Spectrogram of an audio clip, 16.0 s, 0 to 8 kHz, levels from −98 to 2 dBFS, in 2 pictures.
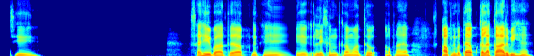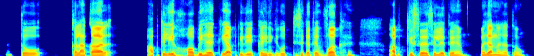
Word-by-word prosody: जी। 120 -3 -6 2.3
सही 140 +3 +2
बात 115 -1 0
है, 120 - +2
आपने 115 0 -2
कहीं 115 0 -6
ये 115 0 -4
लेखन 115 -1 -3
का 115 +1 -4
माध्य 110 +1 -4 0.2
अपनाया। 120 +3 -4 0.5
आपने 150 +8 +5
बताया 190 +1 +4
आप 190 - -1
कलाकार 130 +1 +7
भी 120 -2 +3
हैं, 110 0 -4 0.4
तो 120 -2 -1 0.4
कलाकार 140 +6 +5 0.6
आपके 135 +6 -2
लिए 170 0 +3 0.2
हॉबी 125 +6 +3
है 175 +1 +3
कि 170 -1 -4
आपके 150 +1 +2
लिए 150 0 0
कहीं 135 0 0
न 145 - -3
कहीं 140 -1 -10
वो 135 -1 -2
जिसे 135 +2 -6
कहते 135 +3 -1
हैं 140 - -2
वर्क 130 0 +4
है? 125 -1 -10 0.5
आप 135 +2 +1
किस 165 -3 -3
तरह 150 -2 +3
से 135 +1 -3
लेते 120 +1 0
हैं, 115 -1 -3 0.3
मैं 135 - +1
जानना 125 -2 +4
चाहता 115 0 -5
हूँ। 115 +2 -11
125 Hz, 170 wpm, -24 LUFS, 115-145 Hz, 2.3 s, कलाकार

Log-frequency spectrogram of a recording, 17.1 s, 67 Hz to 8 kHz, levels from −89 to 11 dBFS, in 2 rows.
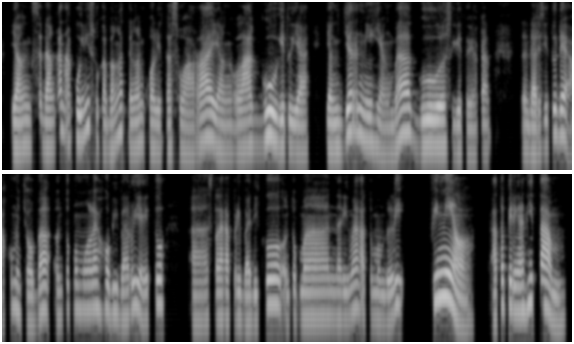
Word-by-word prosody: Yang 135 +2 0
sedangkan 135 +9 0
aku 170 -2 0
ini 210 - 0
suka 155 -6 -6
banget 175 +11 -2
dengan 135 +2 -1
kualitas 125 -1 -4
suara 125 +7 +2
yang 125 -4 -2
lagu 135 +7 +3
gitu 140 -1 0
ya, 120 -2 +1 0.3
yang 130 -1 +1
jernih, 190 -6 +3
yang 115 -3 -5
bagus 140 -6 +3
gitu 120 -2 -6
ya - - -15
kan. 125 -1 -3 0.5
Nah, - - -3
dari 115 -1 +1
situ 140 +8 -2
deh 185 -2 +4
aku - - -7
mencoba 155 0 -1
untuk 155 +5 -9
memulai 170 +1 -2
hobi 165 -2 -2
baru 145 +5 -1
yaitu, 185 +7 -1 0.4
eee, 125 0 -6
selera 135 -1 0
pribadiku 140 +9 0
untuk 145 +3 -6
menerima 140 +3 -2
atau - - -10
membeli 135 +9 -2 0.4
vinyl 215 - +6 0.3
atau 135 +8 +2
piringan 165 -3 +2
hitam, 185 - +4
140 Hz, 145 wpm, -23 LUFS, 130-170 Hz, 0.5 s, vinyl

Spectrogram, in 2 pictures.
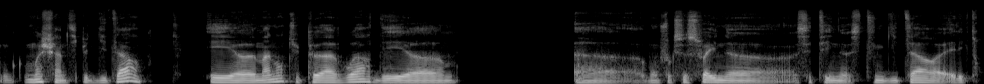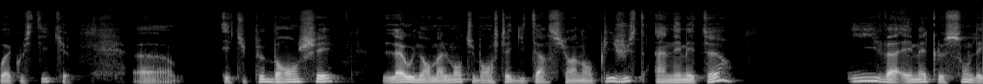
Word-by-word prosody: donc 95 0 -13
moi, 110 +2 -1
je - - +1
fais - - 0
un 95 - -1
petit - - -10
peu 100 - -7
de 85 - -14
guitare. 130 - 0 0.7
Et, 100 -1 +2
heu, 95 0 +3
maintenant 105 +8 +1
tu 140 - -11
peux 105 -2 +1
avoir 110 +6 +1
des, 95 0 +1
hem 85 -1 0 1.2
heu, 80 -3 -8
bon, 90 +2 -8
faut 90 - -9
que - - -8
ce - - -4
soit 105 -3 +1
une, 95 -2 +1
heu, 85 -3 -3 0.2
c'était - - -6
une, 90 -2 -2
heu, 80 - -6
c'était - - -8
guitare, 90 +2 -1
heu, - - 0
électroacoustique. 130 +2 -4 0.7
Hem, - - -6 0.5
et - - -3
tu - - -11
peux 130 - 0
brancher 125 +5 +4 0.4
là 105 +2 +6
où 115 -1 +9
normalement 100 +2 +2
tu 115 -3 -6
branches 95 0 -2
tes 95 -1 +1
guitares 95 +2 -2
sur 95 -2 -3
un 90 0 0
ampli, 90 - -1
juste 150 +4 -2
un 100 -1 +1
émetteur. 105 - +3 1.1
Il 155 +3 +1
va 110 -4 +5
émettre 115 +2 +2
le 100 - +2
son 115 +5 +2
de 110 - +2
la 100 - +3
100 Hz, 175 wpm, -23 LUFS, 90-115 Hz, 1.2 s, où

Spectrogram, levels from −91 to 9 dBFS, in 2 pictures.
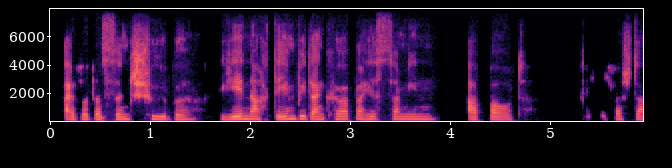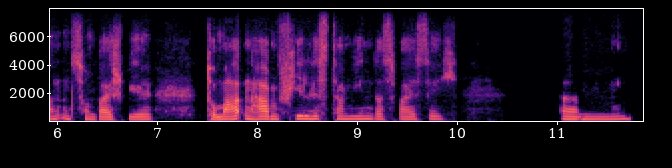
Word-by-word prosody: Also, 165 +1 +5
das 175 +1 0
sind 170 0 +3
Schübe, 160 -3 +4 0.2
je 175 +1 +4
nachdem, 180 +1 +2
wie 190 -1 +3
dein 175 0 +4
Körper 180 +1 0
Histamin 170 0 -4 0.3
abbaut, 155 -1 0 0.6
richtig 380 - -19
verstanden? 180 0 -3
Zum 175 -5 -5
Beispiel 165 0 -1 0.5
Tomaten 170 +3 +3
haben 180 0 +4
viel 195 +2 -1
Histamin, 185 0 -4
das 175 -1 -6
weiß 170 +1 -6
ich. 180 -1 -7 1.1
Ähm, 170 +1 -4
175 Hz, 115 wpm, -23 LUFS, 165-180 Hz, 1.1 s, Also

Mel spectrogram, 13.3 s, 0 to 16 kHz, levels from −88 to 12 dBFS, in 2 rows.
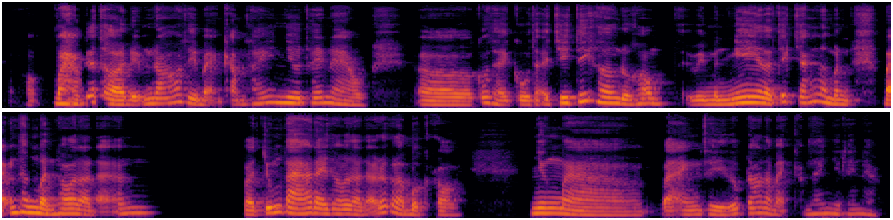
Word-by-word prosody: ờ, - - -12
vào 165 -3 +4
cái 215 +1 +1
thời 145 -5 +6
điểm 135 +5 +1
đó 180 +6 -1
thì 170 - +1
bạn 140 - -3
cảm 140 - -7
thấy 185 +6 -4
như 195 -2 +4
thế 185 - -1
nào, 140 -10 -3 0.3
ờ, 130 -2 0 0.2
có 195 - -1
thể 135 -2 -1
cụ 135 0 0
thể - - -3
chi 190 0 +4
tiết 255 +2 +3
hơn 190 -4 +4
được 155 - +3
hông? 170 0 -2 0.2
Tại - - -18
vì 140 - +1
mình 145 +1 +1
nghe 200 +3 +7
là 175 - +5
chắc 225 - -1
chắn 205 +4 -1
là 215 - +2
mình 150 -5 0 0.3
bản 195 - +4
thân 205 -2 +5
mình 170 -5 +5
thôi 170 0 +2
là 145 - 0
đã 165 +5 -7 0.9
và 140 - +3
chúng 185 +10 +3
ta 180 -5 +3
ở 185 - +2
đây 175 -3 +2
thôi 155 -1 -1
là 145 - 0
đã - - -2
rất 205 +2 -1
là 195 - +1
bực 130 - -3
rồi, 125 -1 -5 0.5
nhưng 180 0 +2
mà 130 -5 -1 0.4
bạn 140 +1 -4
thì 135 -3 -1
lúc 160 - -3
đó 180 +2 -4
là 175 - -3
bạn 140 - -7
cảm 145 - -16
thấy 160 +2 -7
như 170 -2 -7
thế 155 - -11
nào? 150 -4 -11
165 Hz, 285 wpm, -23 LUFS, 140-185 Hz, 0.9 s, nghe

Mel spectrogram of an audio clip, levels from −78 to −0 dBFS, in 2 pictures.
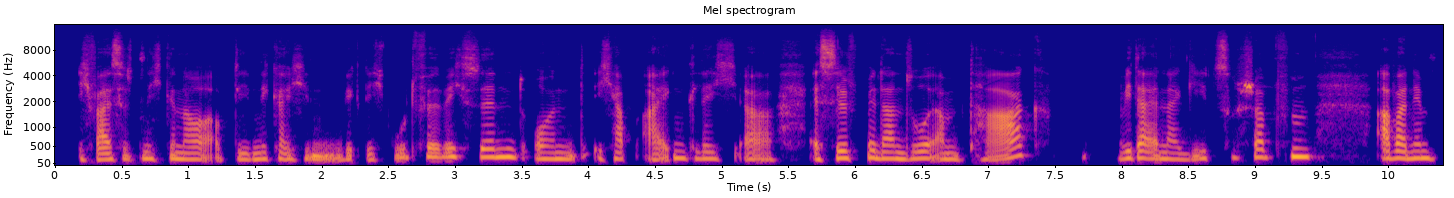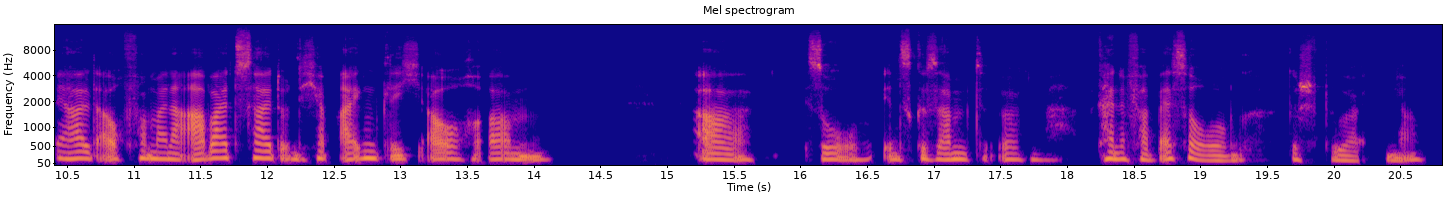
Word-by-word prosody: ich 155 - -5
weiß 155 +1 +4
jetzt - - -5
nicht 170 - -1
genau, 155 -2 +2
ob - - -8
die 155 - -2
Nickerchen 155 - 0
wirklich - - -5
gut - - -3
für 110 -1 +2
mich 225 -1 +1
sind 215 -1 +3
und 170 +6 +1
ich - - -5
habe - - -2
eigentlich, 175 -3 -2
äh - - 0 0.3
es 140 - +3
hilft 185 0 +2
mir 195 - +4
dann 175 -2 +3
so 175 +2 +2
am 160 -5 -1
Tag 235 +9 +2 0.5
wieder 185 +2 +4
Energie 165 +2 -1
zu 195 - -6
schöpfen, 215 +3 +4 0.4
aber 185 -1 +6
nimmt 185 -1 +2
mir 175 -2 -1
halt 175 -1 0
auch - - 0
von 190 -1 -2
meiner 165 -2 0
Arbeitszeit 185 0 +2
und 165 -2 -4
ich 150 - -8
habe 185 - -3
eigentlich 180 - -1
auch, 160 -1 -1
ähm 75 - -1 1.1
äh, 150 -1 +2 0.5
so 155 -1 -2
insgesamt, 155 0 -3
ähm, 150 -2 -7 0.4
keine 165 -1 0
Verbesserung 135 -4 -2 0.3
gespürt, 130 -4 -3 0.2
ne? 155 -3 -5
165 Hz, 145 wpm, -26 LUFS, 150-185 Hz, 1.1 s, aber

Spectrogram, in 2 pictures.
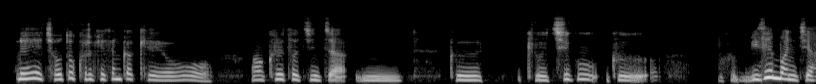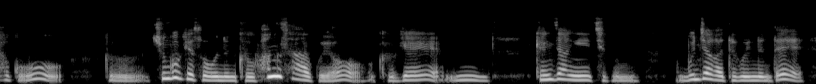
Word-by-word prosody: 네. 260 +2 +3
저도 235 +5 -1
그렇게 235 -1 -4
생각해요. 200 - -4 0.4
어, 210 +1 -5
그래서 235 -2 -1
진짜 200 -1 -2
음 95 -1 -3 0.5
그 195 -1 0 0.4
그 195 -2 -3
지구 235 +3 -1
그 200 - -1 0.8
그 - - -8
미세먼지하고 220 - +2 0.4
그 85 - -5
중국에서 255 - +2
오는 180 -1 +4
그 175 +1 -1
황사 355 - +7
하고요. 185 -1 -1
그게 200 +4 -2
음 195 -2 -3 0.5
굉장히 215 -3 +3
지금 160 - -7 0.3
문제가 225 +2 +2
되고 185 0 0
있는데 180 +1 +1
200 Hz, 215 characters per minute, -21 LUFS, 185-235 Hz, 0.8 s, 황사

